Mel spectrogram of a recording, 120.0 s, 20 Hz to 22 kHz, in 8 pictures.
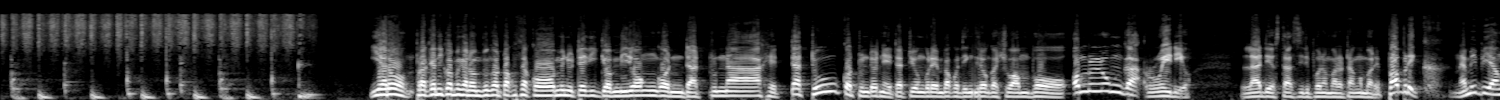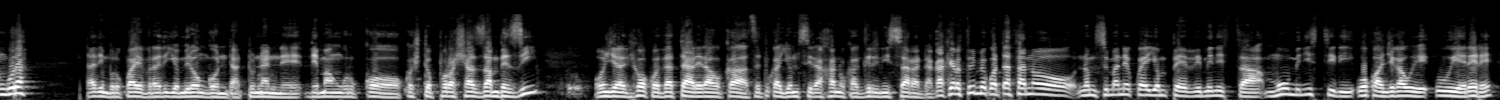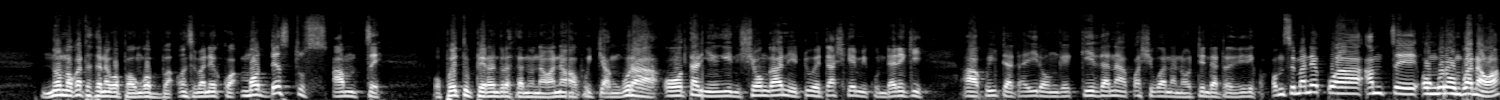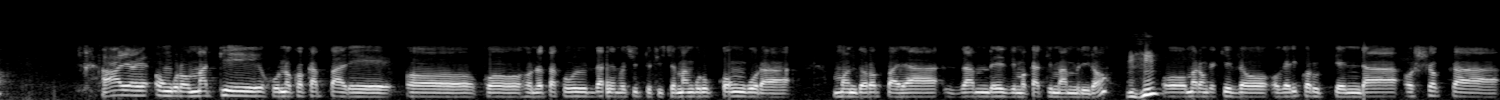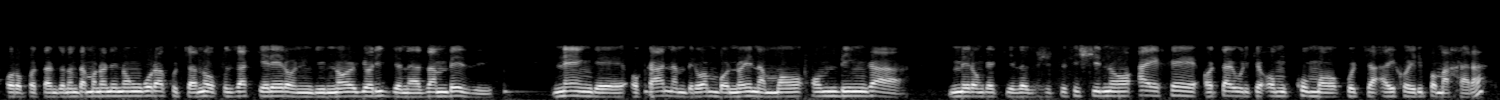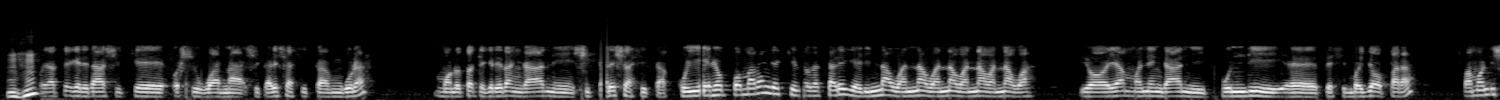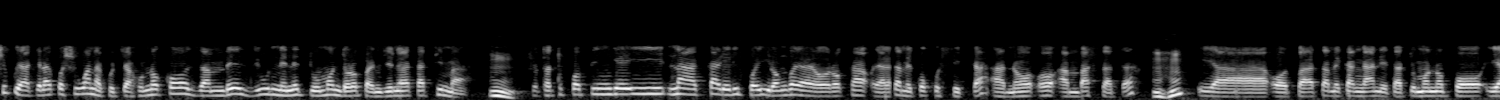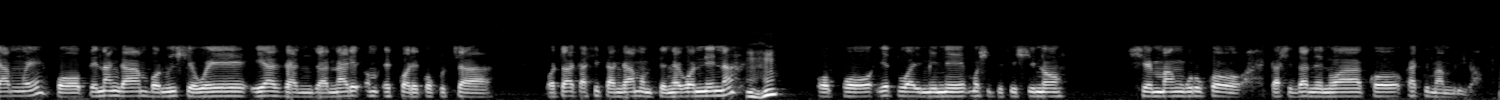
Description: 20 Mar Interview with deputy minister of MICT. Hon .Modestus Amutse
